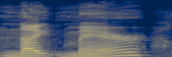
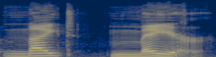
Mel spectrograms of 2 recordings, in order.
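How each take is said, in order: First: It sounds like the single word nightmare. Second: It sounds like two words, night mayor. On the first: It refers to a bad dream. "like you're having a fucking dream" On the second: It refers to a mayor of the night. "like he's the mayor of the night"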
